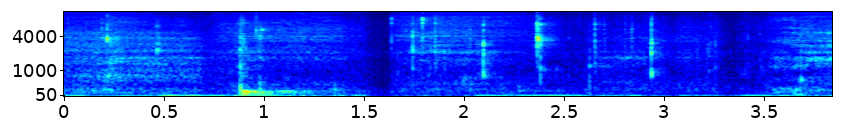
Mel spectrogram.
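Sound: computer keyboard typing clicks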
